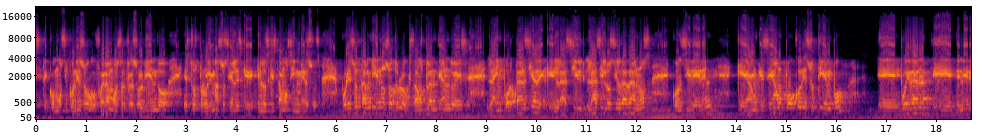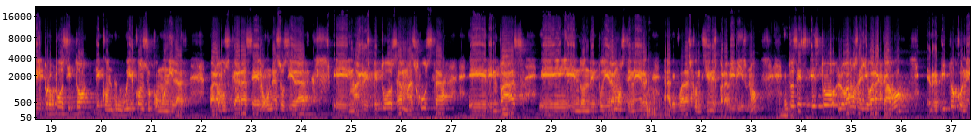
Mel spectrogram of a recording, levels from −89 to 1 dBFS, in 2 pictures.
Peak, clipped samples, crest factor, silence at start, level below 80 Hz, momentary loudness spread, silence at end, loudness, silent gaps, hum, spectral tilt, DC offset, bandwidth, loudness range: -16 dBFS; under 0.1%; 10 dB; 0 s; -58 dBFS; 6 LU; 0 s; -24 LUFS; none; none; -0.5 dB/octave; under 0.1%; 19.5 kHz; 2 LU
